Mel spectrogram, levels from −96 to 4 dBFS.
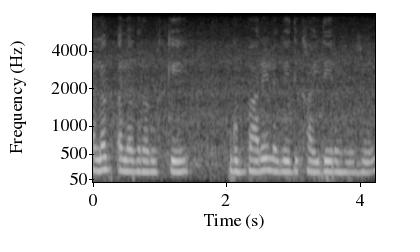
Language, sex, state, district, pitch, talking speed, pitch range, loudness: Hindi, female, Uttar Pradesh, Hamirpur, 195 Hz, 140 wpm, 190-200 Hz, -25 LUFS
